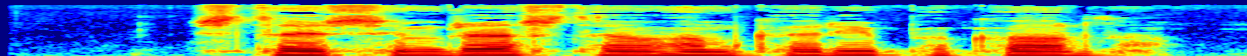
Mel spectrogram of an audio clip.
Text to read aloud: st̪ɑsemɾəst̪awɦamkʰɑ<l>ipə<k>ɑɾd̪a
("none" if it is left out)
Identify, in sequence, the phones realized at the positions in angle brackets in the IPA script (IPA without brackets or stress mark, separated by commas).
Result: ɾ, kʰ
